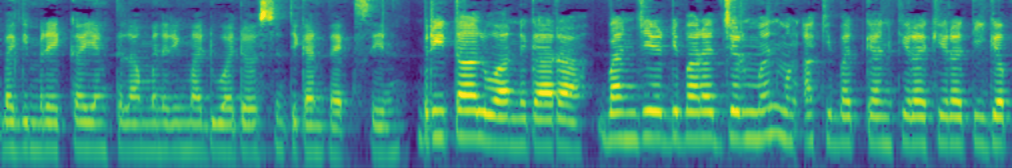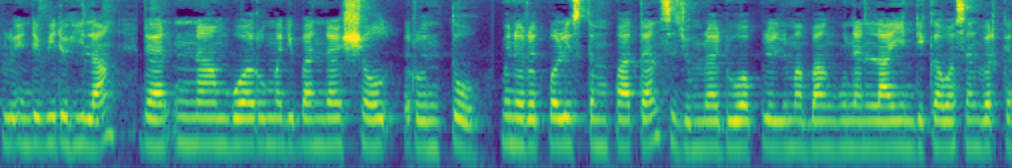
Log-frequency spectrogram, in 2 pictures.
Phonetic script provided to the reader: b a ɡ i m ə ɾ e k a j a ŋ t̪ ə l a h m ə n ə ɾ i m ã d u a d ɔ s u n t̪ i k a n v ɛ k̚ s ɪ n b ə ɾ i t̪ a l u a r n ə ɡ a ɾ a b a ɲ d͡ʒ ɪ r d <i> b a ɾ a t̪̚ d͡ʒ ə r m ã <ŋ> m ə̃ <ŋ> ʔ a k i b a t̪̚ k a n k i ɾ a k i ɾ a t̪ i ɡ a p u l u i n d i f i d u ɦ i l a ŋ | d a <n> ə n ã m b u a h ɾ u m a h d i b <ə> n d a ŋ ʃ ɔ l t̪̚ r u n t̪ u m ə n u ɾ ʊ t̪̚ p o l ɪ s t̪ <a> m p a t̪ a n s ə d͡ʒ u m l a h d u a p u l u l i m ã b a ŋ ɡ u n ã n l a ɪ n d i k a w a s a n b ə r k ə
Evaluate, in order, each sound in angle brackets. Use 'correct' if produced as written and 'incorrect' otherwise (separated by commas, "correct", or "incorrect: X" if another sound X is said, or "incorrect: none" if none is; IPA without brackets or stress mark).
correct, incorrect: n, correct, correct, incorrect: a, incorrect: ə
